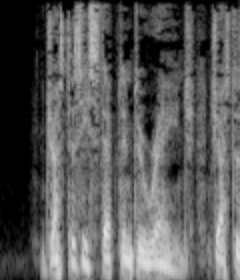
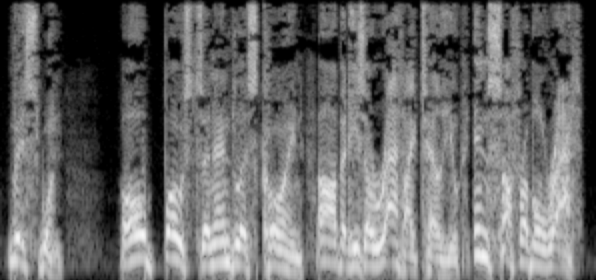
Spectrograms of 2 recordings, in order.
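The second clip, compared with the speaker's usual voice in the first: spiteful accusation; 8 semitones higher, 5 dB louder than usual. A narrator's reading. Kermelon spitefully accuses Regis.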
